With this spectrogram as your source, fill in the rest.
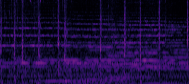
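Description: Horse hooves gallop in the video game Oblivion Remastered with quick, regular clip-clop beats over a steady in-game music and ambience bed. No one talks.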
